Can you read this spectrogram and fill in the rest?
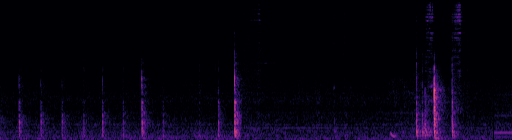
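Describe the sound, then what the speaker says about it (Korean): A knife slices bacon thinly on a cutting board, with a quick run of light, evenly spaced chops followed by scattered knocks and utensil clinks, close but fairly quiet, no voices. "베이컨은 얇게 썰을게요 채치듯이"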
